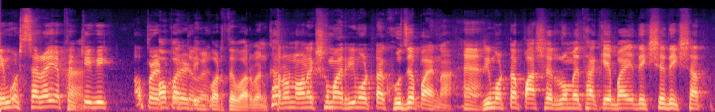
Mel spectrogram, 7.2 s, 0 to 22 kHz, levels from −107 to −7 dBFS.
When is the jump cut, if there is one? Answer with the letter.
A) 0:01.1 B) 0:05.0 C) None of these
C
